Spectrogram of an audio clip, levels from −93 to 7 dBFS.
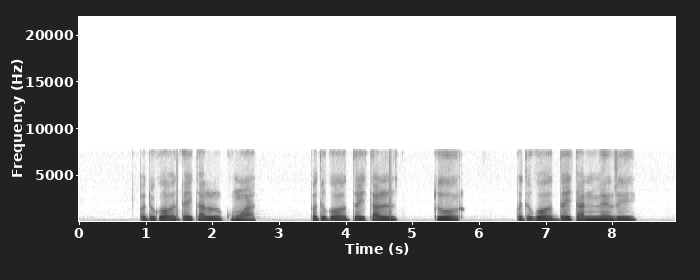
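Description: Packet loss on an ADPCM call cuts single 20 ms holes at 1.46–1.50 s (before "tal kuŋaal"), 4.66–4.71 s (after "ottukoo oddoy tal") and 6.58 s. Each shows as a sharp-edged blank column on the spectrogram and a flat waveform gap. Speech resumes with brief distortion while the decoder's predictor re-syncs.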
